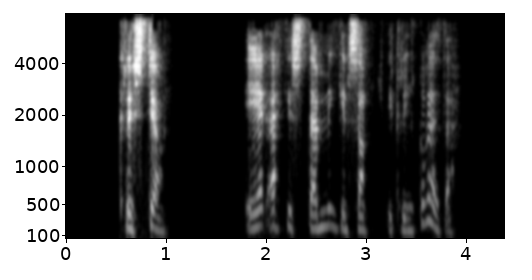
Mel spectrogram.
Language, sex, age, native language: Icelandic, female, 30-39, Icelandic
